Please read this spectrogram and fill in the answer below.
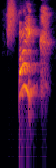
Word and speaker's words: bike: It's a long I because of Sneaky E. B-I-K, B-I-K, B-I-K, bike.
